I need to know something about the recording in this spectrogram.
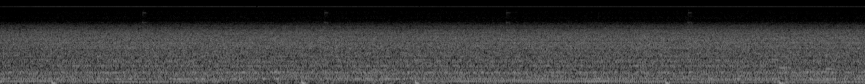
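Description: Steady fan-like hiss with a low hum underneath, and a few faint low thumps.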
